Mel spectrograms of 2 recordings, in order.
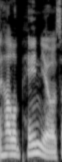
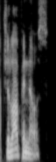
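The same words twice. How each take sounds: First: Jalapenos said "hah-lah-pain-yose"; pronounced with H. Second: Jalapenos said "juh-lah-puh-nose"; pronounced with J. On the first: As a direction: open jalapenos with an H, Spanish style. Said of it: "How is that pronounced like an H?". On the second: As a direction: read jalapenos as spelt, with an English J. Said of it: "How is a J from the jalapenos". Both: Retold or imitated.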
